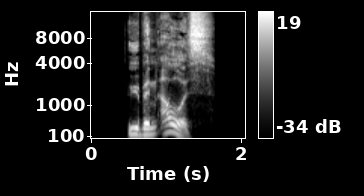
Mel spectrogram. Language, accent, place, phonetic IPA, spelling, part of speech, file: German, Germany, Berlin, [ˌyːbn̩ ˈaʊ̯s], üben aus, verb, De-üben aus.ogg
- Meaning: inflection of ausüben: 1. first/third-person plural present 2. first/third-person plural subjunctive I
